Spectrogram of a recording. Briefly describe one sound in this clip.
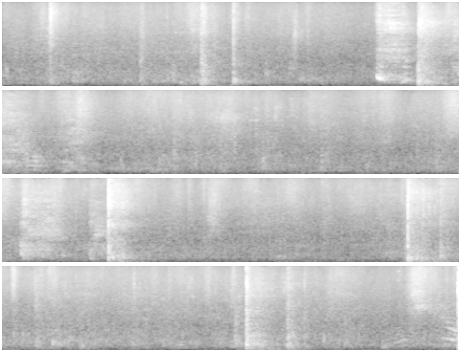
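Bare feet shuffle and slap on a mat.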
